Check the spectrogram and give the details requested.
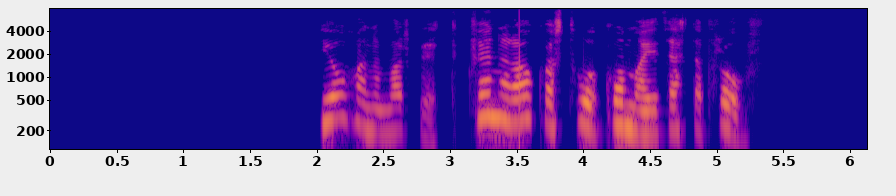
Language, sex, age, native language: Icelandic, female, 60-69, Icelandic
